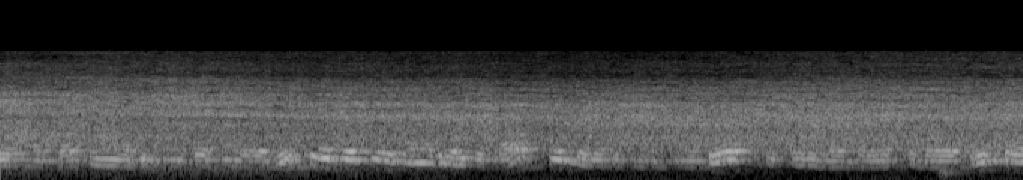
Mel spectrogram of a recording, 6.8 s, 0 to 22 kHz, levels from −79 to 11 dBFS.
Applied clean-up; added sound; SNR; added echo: none; Train; -1 dB; reverberation time 0.6 s.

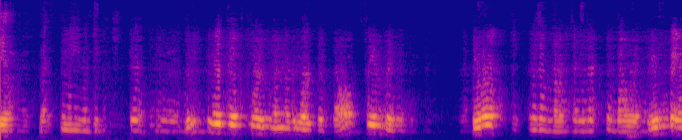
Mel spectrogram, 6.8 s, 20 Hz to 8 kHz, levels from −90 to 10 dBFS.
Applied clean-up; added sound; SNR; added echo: neural mask model DeepFilterNet 3.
